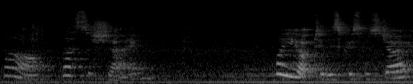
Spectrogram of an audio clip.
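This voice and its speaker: Actress as modest Brit friend, high voice, noisy echoey room. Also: female voice, very animated, moderate pace. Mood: defensive. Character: modest young woman defending herself to snobbish friends. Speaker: sketch character. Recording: roomy echo, clear background noise.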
